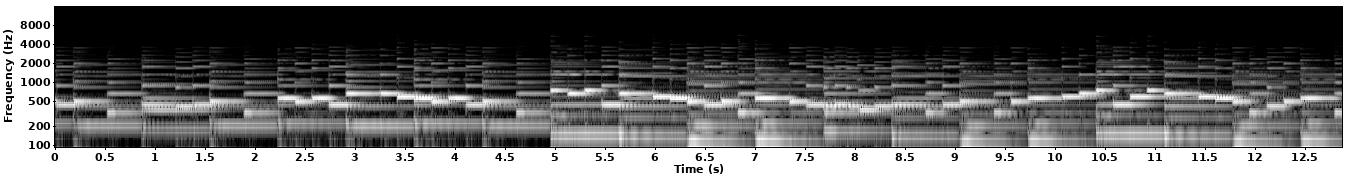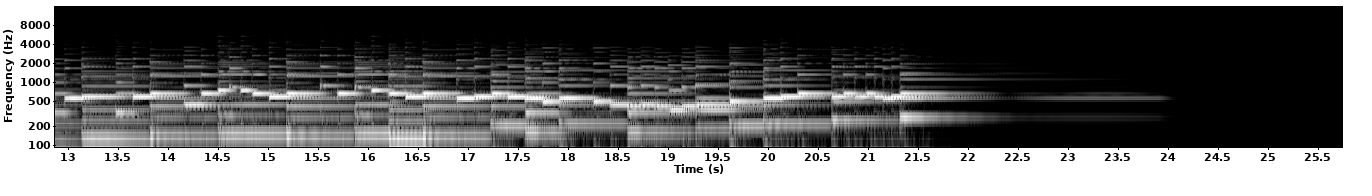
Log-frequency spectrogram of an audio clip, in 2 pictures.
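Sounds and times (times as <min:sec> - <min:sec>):
solo piano piece: 0:00.0 - 0:24.1.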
